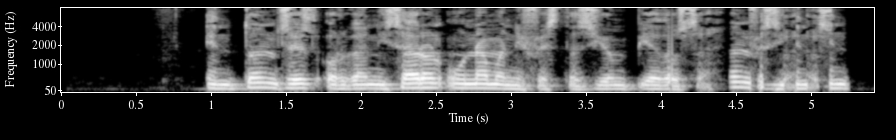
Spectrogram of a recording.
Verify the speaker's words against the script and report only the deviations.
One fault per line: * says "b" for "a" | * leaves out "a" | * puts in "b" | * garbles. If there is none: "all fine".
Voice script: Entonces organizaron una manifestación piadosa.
* garbles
